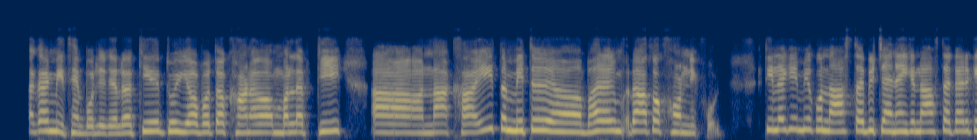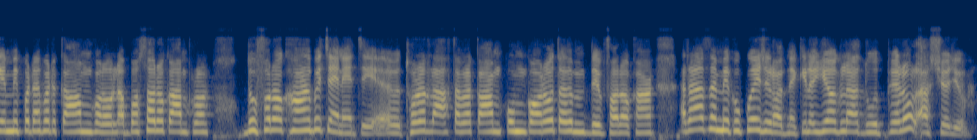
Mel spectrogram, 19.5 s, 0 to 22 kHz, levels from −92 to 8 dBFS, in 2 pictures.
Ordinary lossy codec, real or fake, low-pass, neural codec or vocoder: Opus, 32 kbps; fake; 7.2 kHz; codec, 16 kHz, 2 kbps, X-Codec, HuBERT features, trained on LibriSpeech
